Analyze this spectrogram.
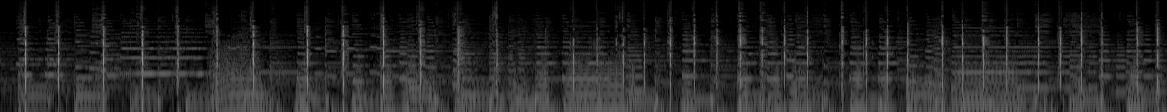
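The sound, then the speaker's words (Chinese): A knife chops green onions on a cutting board for steamed eggs, in a steady, quick rhythm of crisp taps that continue without pause and with no voices present. “那接下来的准备就是我们要准备葱花。”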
